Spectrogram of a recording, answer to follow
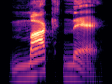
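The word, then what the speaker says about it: maknae: Or not like the knee, right? Not like the knee on your leg, but it's ne. Magne. Like Mac, right? The Big Daddy Mac. And ne.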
